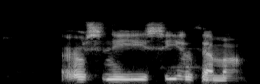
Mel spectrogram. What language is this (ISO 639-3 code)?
kab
